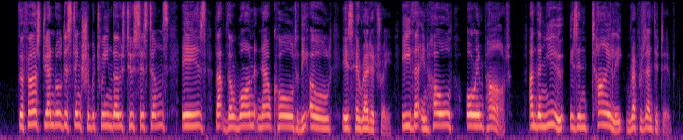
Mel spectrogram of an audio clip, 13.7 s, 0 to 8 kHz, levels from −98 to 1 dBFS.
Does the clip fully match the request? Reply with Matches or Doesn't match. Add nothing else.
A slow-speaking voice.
Matches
